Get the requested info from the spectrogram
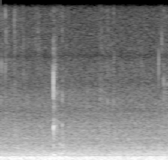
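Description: Room tone with a steady low hum and one faint click about two-thirds of a second in.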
